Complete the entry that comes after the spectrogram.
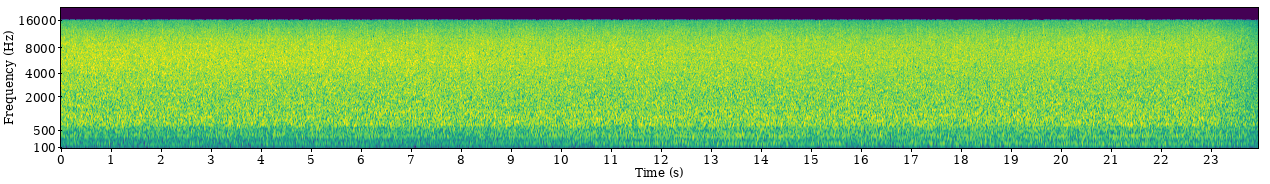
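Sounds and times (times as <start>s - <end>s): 
rain pouring on a tin roof: 0.0s - 23.9s.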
